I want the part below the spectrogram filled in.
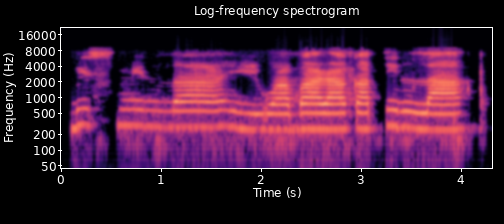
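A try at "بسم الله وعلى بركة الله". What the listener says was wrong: ওয়ালা, বাদ পড়ে গেছে। ওয়ালা বারাকাতিল্লাহ। বলেন, বলেন।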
